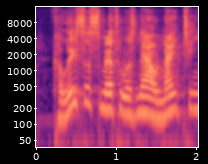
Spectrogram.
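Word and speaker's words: Khalisah: along with an individual by the name of kalisa smith which is spelled k-h-a-l-i-s-a-h hood names kalisa smith who is now 19 years old nobody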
